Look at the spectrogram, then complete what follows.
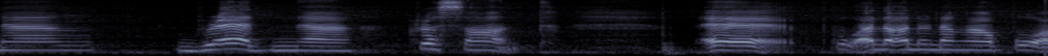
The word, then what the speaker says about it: croissant: Ayon pa nga sa kasama nila, ang hirap palang banggitin yan, kusot. Ngayon, sabi ni Katrina, hindi kusot, croissant.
